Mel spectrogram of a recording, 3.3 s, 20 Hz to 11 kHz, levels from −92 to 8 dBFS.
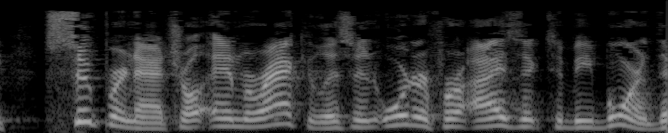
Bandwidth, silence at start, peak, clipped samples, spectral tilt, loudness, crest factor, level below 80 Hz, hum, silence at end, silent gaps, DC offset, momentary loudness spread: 8.6 kHz; 0 s; -14 dBFS; under 0.1%; -4 dB/octave; -31 LUFS; 18 dB; -78 dBFS; none; 0 s; none; under 0.1%; 7 LU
